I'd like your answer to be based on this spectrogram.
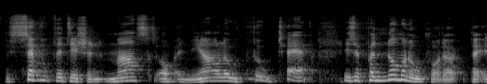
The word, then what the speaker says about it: Nyarlathotep: How do you pronounce that word? – I pronounce it Nyarlathotep.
